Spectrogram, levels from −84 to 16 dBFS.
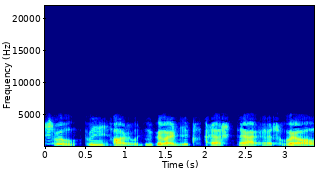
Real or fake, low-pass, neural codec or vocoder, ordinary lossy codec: fake; 5.4 kHz; autoencoder, 44.1 kHz, a latent of 192 numbers a frame, MeloTTS; MP3, 32 kbps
